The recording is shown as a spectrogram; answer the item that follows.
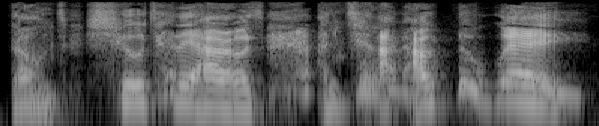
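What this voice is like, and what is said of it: Hoarse, gasping voice. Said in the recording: “gasping hoarsely”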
